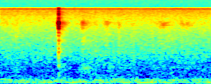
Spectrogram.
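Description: Near silence: room tone, with a single faint click about half a second in.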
